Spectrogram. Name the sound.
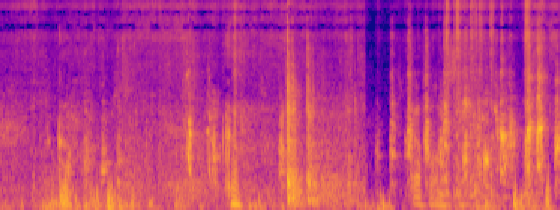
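chickens clucking while being handled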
